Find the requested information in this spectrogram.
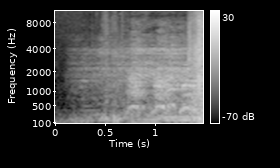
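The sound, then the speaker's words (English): A dog yelps and barks at an outdoor dock diving competition in Palmer, Alaska. The sound is a brief, rising, noisy burst that ends in a louder, strained bark. “Dogs and their owners gathered in Palmer last weekend for a dock diving competition.”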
